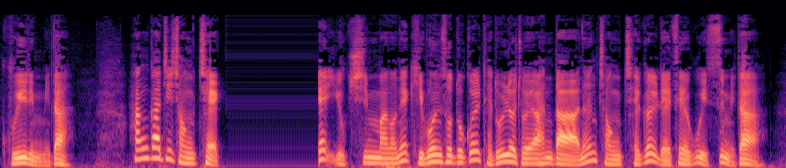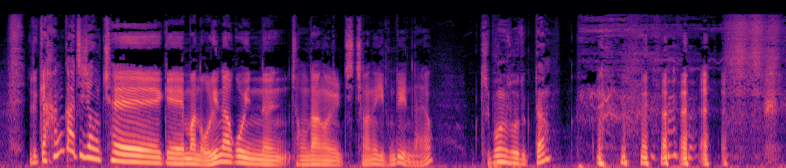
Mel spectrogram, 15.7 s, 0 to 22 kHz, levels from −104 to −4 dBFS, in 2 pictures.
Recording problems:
audio freezing; at 2.5 s for 1 s

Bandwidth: 15 kHz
